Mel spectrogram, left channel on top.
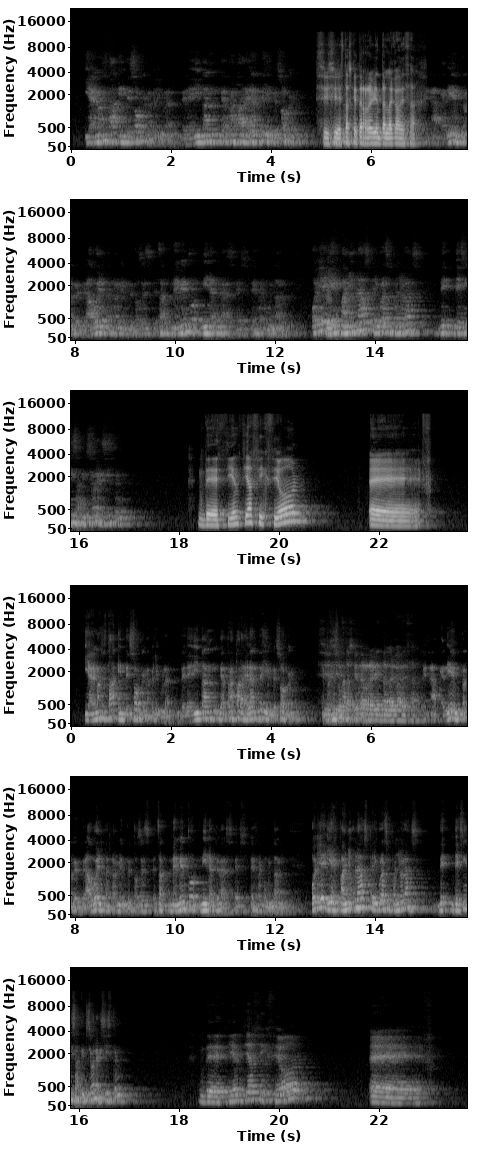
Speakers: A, on the right; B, on the left.
A: Y además está en desorden la película. Te le editan de atrás para adelante y en desorden.
B: Sí,
A: Entonces
B: sí,
A: es una
B: estas
A: locura.
B: que te revientan la cabeza.
A: te la revientan, te, te da vueltas realmente. Entonces, esa- Memento, míratelas, es, es recomendable. Oye,
B: Mm.
A: ¿y españolas, películas españolas de, de ciencia ficción existen?
B: De ciencia ficción. eh,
